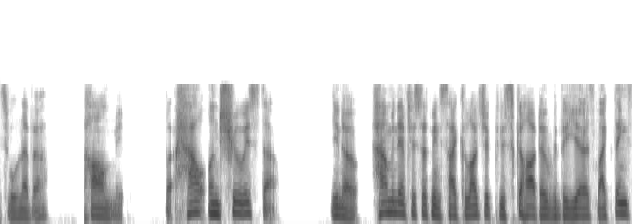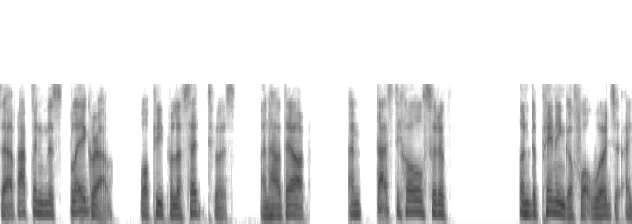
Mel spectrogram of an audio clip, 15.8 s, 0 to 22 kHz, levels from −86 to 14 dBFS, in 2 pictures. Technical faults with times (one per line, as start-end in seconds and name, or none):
none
